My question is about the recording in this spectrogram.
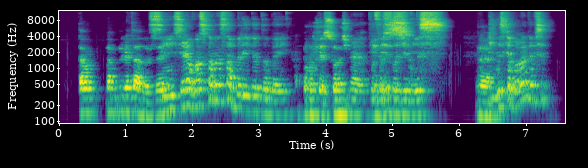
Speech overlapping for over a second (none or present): none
